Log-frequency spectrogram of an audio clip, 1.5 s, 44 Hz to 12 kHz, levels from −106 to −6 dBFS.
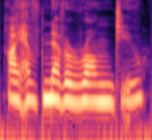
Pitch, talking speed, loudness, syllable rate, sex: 215 Hz, 195 wpm, -16 LUFS, 5.3 syllables/s, female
